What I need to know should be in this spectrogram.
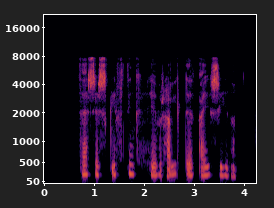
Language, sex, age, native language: Icelandic, other, 30-39, Icelandic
